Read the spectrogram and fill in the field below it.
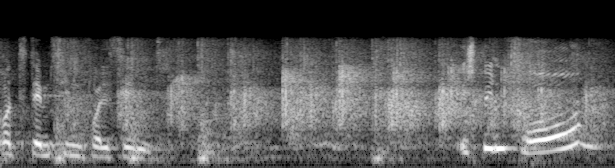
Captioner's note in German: Beifall bei der SPD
